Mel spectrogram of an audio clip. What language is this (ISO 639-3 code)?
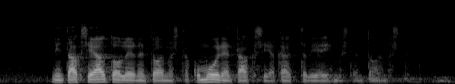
fin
